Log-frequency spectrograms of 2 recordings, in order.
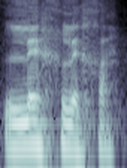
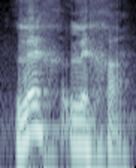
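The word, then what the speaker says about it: לך לך: Lech Lecha. It's pronounced differently, but if you look at the Torah scroll, you can't see the difference.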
